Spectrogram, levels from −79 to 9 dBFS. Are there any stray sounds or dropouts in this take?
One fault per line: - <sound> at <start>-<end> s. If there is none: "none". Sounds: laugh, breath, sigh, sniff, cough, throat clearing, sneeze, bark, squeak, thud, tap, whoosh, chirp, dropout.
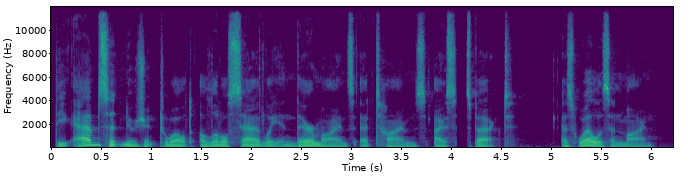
- dropout at 4.1-4.2 s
